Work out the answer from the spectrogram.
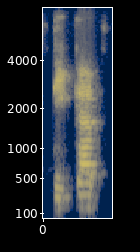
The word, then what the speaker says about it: dicat: Dicat, ¿cuál pronunciamos más fuerte? La I.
